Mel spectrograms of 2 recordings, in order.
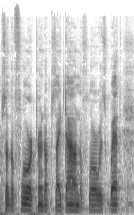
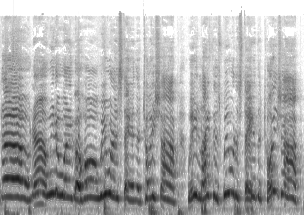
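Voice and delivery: put-on whining kids; 5 dB louder than usual. Kids pleading to stay.

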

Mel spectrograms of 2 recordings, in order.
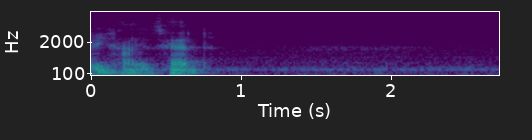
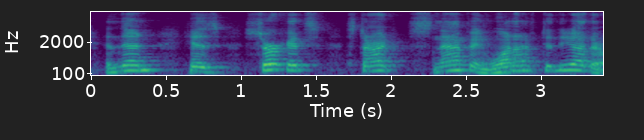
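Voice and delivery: high excited inventor; 12 semitones higher, 9 dB louder than usual. Acted. Robot maker explains high-voiced.

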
